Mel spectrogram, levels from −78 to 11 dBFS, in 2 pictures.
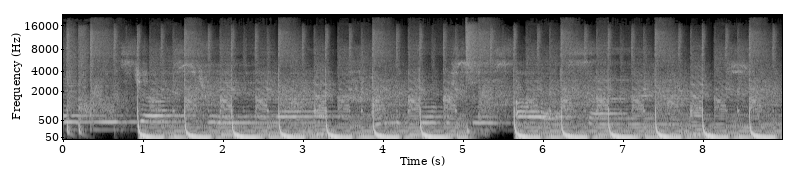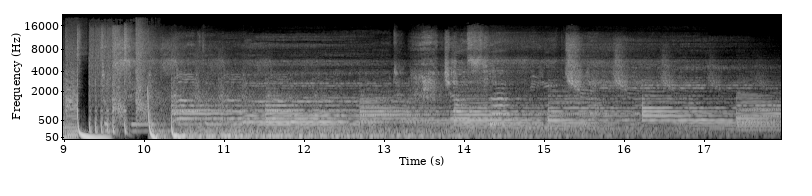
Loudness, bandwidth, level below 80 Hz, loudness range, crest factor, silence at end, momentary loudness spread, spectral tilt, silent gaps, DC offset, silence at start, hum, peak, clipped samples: -14 LUFS; over 20 kHz; -16 dBFS; 5 LU; 12 dB; 0 s; 9 LU; -4 dB/octave; none; under 0.1%; 0 s; none; 0 dBFS; under 0.1%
